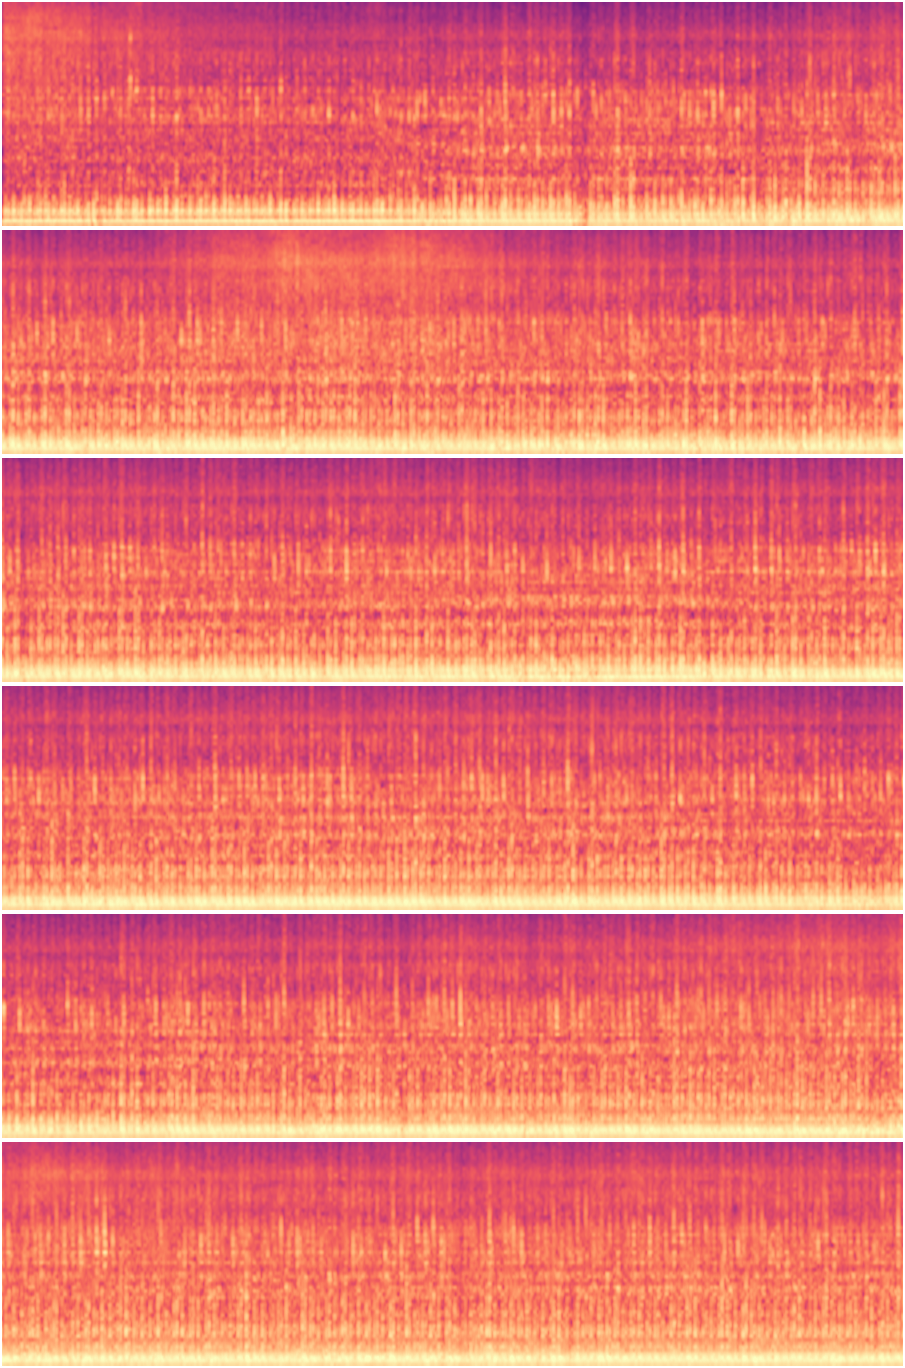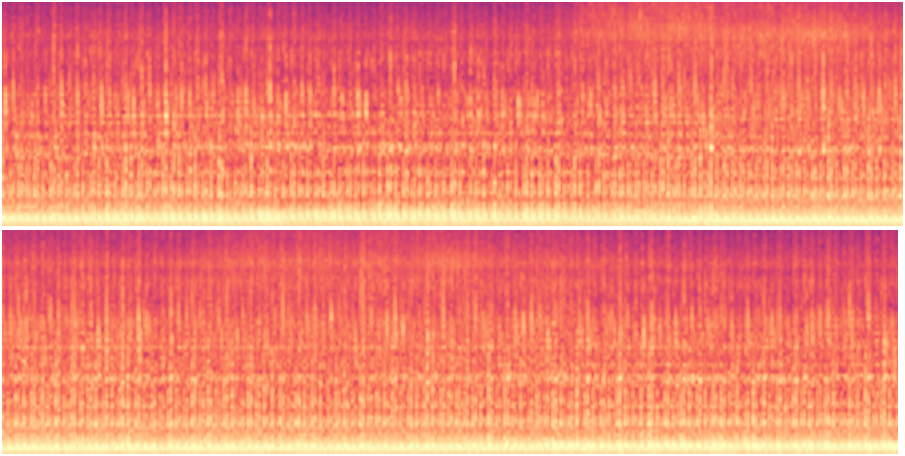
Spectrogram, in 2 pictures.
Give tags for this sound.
backup
blackout
energy
generator
machine

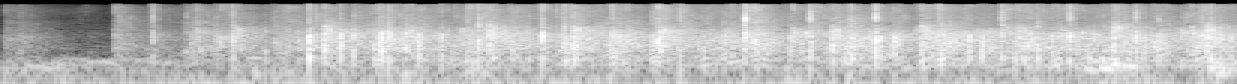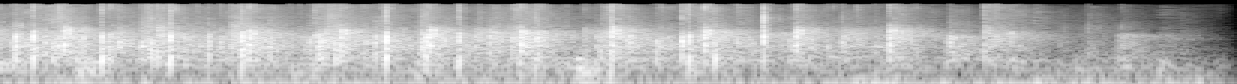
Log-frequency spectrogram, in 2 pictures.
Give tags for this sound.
applause
theater
audience
theatre
people

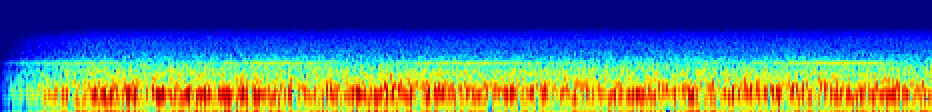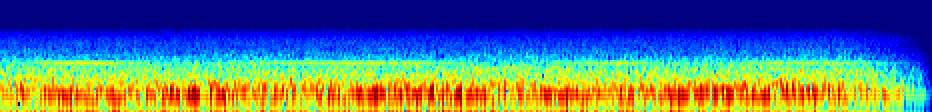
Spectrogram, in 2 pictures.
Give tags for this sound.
micron
alesis
synthesizer
interior-ambience
spacecraft

